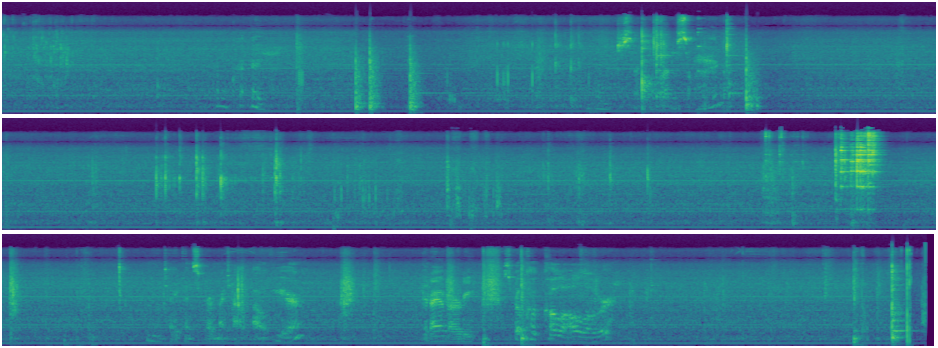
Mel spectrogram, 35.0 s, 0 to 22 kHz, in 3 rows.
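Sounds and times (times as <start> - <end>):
steady low hum: 0.0 - 34.9.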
